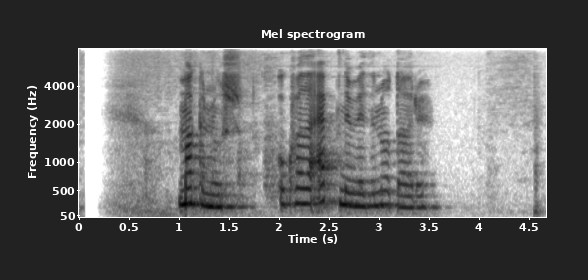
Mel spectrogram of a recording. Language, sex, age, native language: Icelandic, female, 9, Icelandic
